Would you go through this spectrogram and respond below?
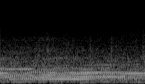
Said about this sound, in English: I'm waiting for the bus to finish driving by. I think it's a motorcycle.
